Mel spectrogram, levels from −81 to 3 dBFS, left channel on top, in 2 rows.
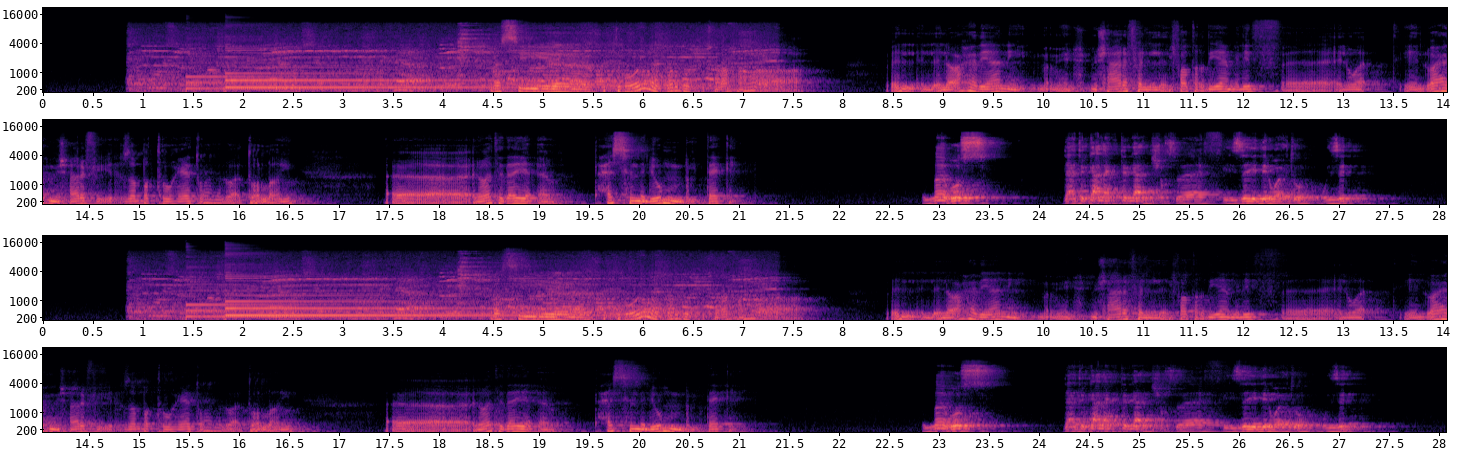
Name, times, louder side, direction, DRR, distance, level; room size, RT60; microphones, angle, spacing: sound 1, 0.8-7.4, left 1 dB, 5° left, 2.2 m, -32 dB
sound 2, 1.4-6.8, right 2 dB, 15° right, 0.8 m, -29 dB
voice 1, 4.5-7.6 8.5-13.2 13.6-17.1 17.4-19.2 19.5-21.0, left 1 dB, 60° left, 7 dB, 1.3 m, -29 dB
voice 2, 22.8-23.5 24.2-27.1, left 1 dB, 35° left, 3 dB, 3.6 m, -27 dB
22.5 x 22.0 x 7.1 m, 0.85 s
head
